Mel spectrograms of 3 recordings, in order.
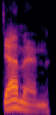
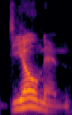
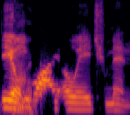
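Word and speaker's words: Dëmin: States, he just said Demon because he thought that it was too complicated for us dumb Americans to be able to pronounce international names correctly. But it's Diomin, like Dyoh Min.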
